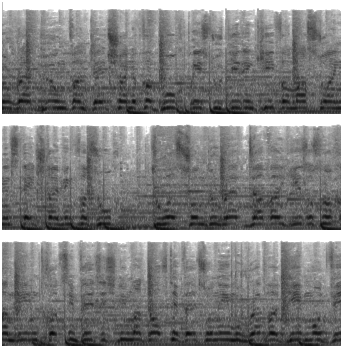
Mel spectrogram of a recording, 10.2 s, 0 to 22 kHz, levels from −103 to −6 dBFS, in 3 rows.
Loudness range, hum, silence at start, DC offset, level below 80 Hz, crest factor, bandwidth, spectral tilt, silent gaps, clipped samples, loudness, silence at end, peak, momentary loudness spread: 1 LU; none; 0 s; under 0.1%; -24 dBFS; 14 dB; 16.5 kHz; -5 dB/octave; none; under 0.1%; -17 LUFS; 0 s; -2 dBFS; 3 LU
